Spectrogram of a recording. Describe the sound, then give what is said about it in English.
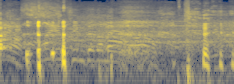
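A wrestler crashes onto the mat from a Black Hole Slam, a few heavy, hollow thuds in a quick cluster, then more impacts later, with voices talking over them. “Abyss is lumpy. Abyss sucks. He doesn't even have any scars. Black Hole Slam!”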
